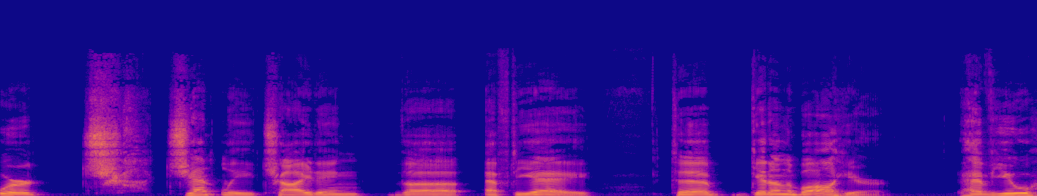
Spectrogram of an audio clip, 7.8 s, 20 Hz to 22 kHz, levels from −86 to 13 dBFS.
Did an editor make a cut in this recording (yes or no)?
no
